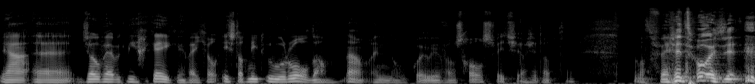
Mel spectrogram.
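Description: Pitch moves in an ordinary way. The pace stays moderate. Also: man, medium pitch for a man. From Rotterdam, Netherlands. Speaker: motivational speaker and author. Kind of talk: interview. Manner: energetic; animated.

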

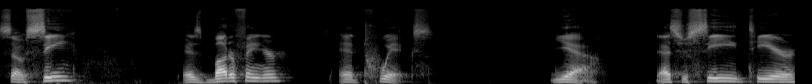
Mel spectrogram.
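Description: A man of medium pitch speaks at a very slow pace with lively intonation, in a very clean recording with a silent background. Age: 30s. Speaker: podcaster. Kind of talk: solo casual monologue. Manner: casual, profane.

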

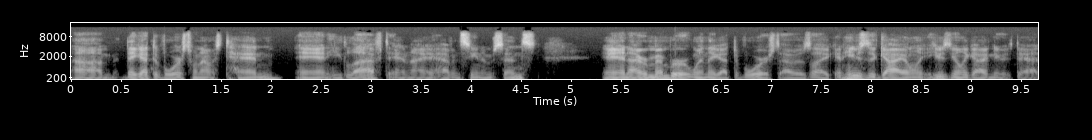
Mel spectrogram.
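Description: Speaking fairly quickly in a normal speaking voice, a man with a fairly low pitch and ordinary pitch variation comes through in a very clean recording with a silent background. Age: 40s. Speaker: fatherhood podcast host and coach, guest. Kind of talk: interview, personal storytelling.

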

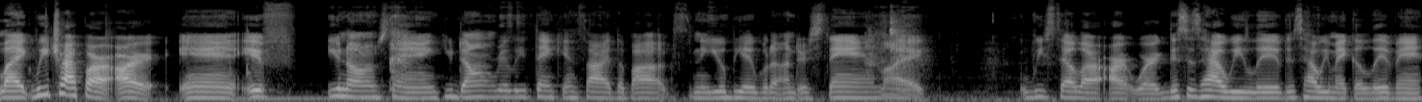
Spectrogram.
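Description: A woman with a plain, everyday voice, a fairly low pitch, and fairly even intonation. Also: moderate pace. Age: 20s. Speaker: festival founder and artist manager. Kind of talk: casual chat.

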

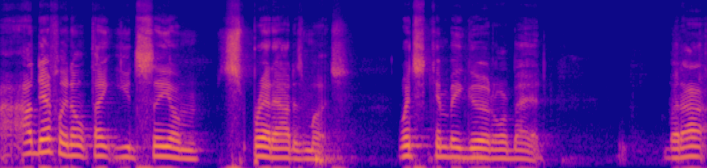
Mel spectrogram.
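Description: Here a man talks with a Southern US accent and a high pitch. His pace is moderate and his pitch variation ordinary. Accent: Southern American. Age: 20s. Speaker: go-kart racer. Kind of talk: casual chat. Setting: studio.

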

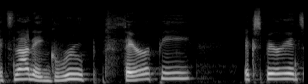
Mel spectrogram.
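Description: A woman is speaking. Her pace is fairly slow. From US Midwest, St. Louis. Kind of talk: interview.

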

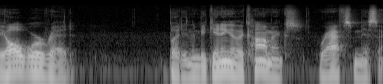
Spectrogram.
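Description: Heard on a very clean recording with a silent background, a man with a New York accent has a fairly low pitch and ordinary pitch variation. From New York City. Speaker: podcast host. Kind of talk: casual chat.

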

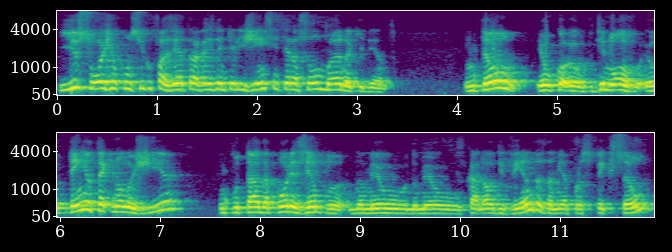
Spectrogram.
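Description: His voice sits high for a man, with lively intonation. He talks at a moderate pace. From Brazil, Curitiba. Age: 30s. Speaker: food company founder. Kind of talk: interview.

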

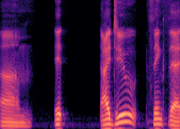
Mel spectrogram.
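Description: The recording is very clean, with a silent background. A man speaks in an American accent. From Montana. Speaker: podcast host. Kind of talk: casual chat. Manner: hesitant, many fillers.

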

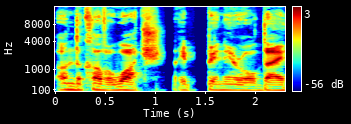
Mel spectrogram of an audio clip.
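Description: In a put-on character voice, a man speaks with a raspy, very deep, low pitch and monotone, flat intonation on a very clean recording with a silent background. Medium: audio drama. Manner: gruff, casual, sardonic.

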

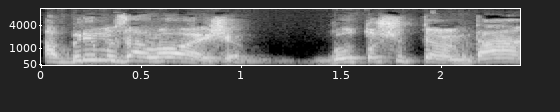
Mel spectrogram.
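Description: A man with a high pitch talks fairly slowly, his intonation lively. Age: 40s. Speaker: running coach and entrepreneur. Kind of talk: casual chat.

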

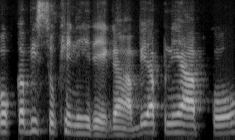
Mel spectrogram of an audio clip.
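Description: A woman speaks in an ordinary speaking voice with fairly even intonation. The sound is dry and close with no echo, and the background is quiet. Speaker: satsang participant. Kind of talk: group discussion. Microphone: poor connection.

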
